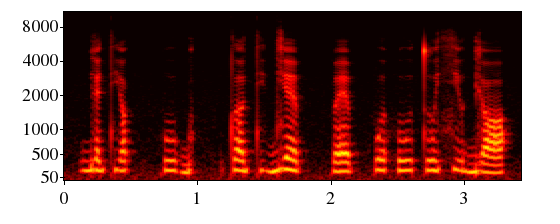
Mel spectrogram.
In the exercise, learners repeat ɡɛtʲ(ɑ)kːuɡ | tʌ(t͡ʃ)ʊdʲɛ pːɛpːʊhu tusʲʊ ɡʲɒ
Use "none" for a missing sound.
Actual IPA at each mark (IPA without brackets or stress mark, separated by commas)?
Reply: ɒ, tʲ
